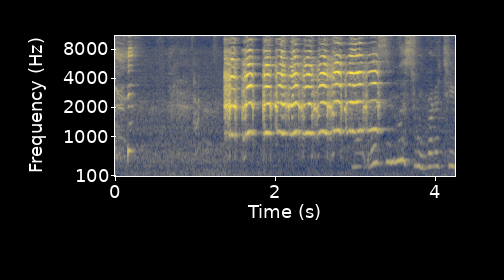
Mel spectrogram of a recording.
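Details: A pet cockatoo whistles a trick its owner taught it, a loud, harsh, nasal call held about two seconds like a rooster's crow, then quieter lower notes; the owner speaks softly, urging it to whistle quietly.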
